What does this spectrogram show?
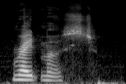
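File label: "rightmost", US English; pronunciations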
